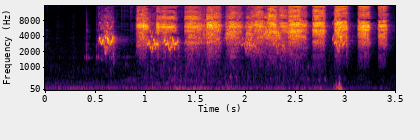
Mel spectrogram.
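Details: Budgies, the parrots, from Larkana, Sindh, chattering: dense buzzy, scratchy warbling with rapid harsh chirps. It breaks into short repeated bursts near the end, with a low thump partway through.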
